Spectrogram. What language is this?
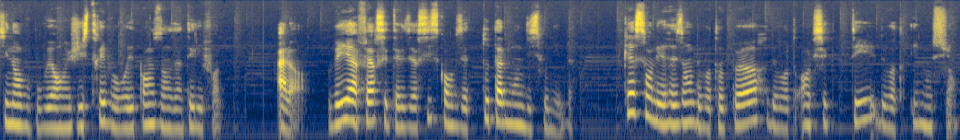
French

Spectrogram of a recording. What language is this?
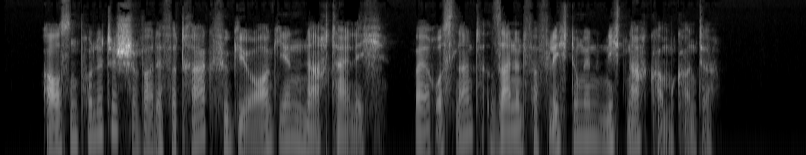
German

